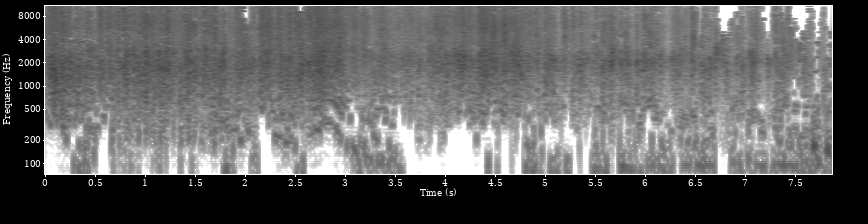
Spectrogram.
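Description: Canned applause for Arnold O'Hanlon plays steadily for several seconds on the radio show Get This on Triple M, a dense, bright wash of clapping from a crowd that holds at an even level with no voices over it.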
